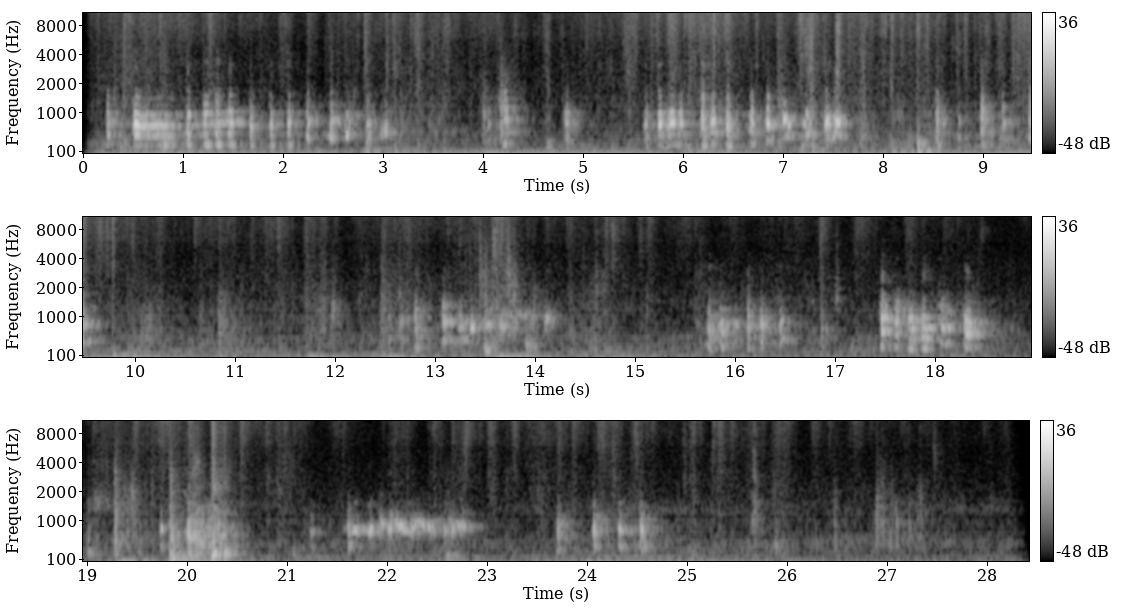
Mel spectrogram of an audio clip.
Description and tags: Sound of some chicken. They are moving around in a closed space.
Animals, Campus-Gutenberg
